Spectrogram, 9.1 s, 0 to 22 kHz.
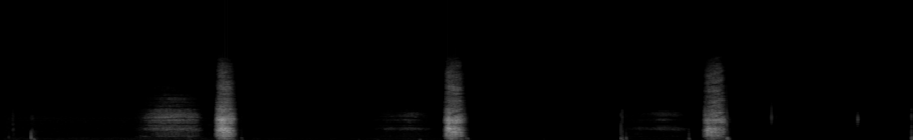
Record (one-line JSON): {"exhalation_length": "9.1 s", "exhalation_amplitude": 18334, "exhalation_signal_mean_std_ratio": 0.2, "survey_phase": "beta (2021-08-13 to 2022-03-07)", "age": "45-64", "gender": "Female", "wearing_mask": "No", "symptom_none": true, "smoker_status": "Ex-smoker", "respiratory_condition_asthma": false, "respiratory_condition_other": false, "recruitment_source": "REACT", "submission_delay": "1 day", "covid_test_result": "Negative", "covid_test_method": "RT-qPCR", "influenza_a_test_result": "Negative", "influenza_b_test_result": "Negative"}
